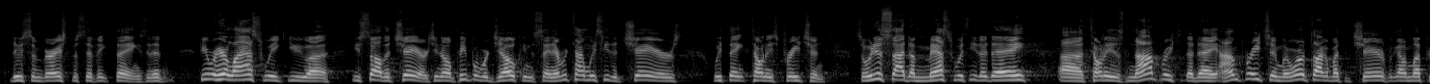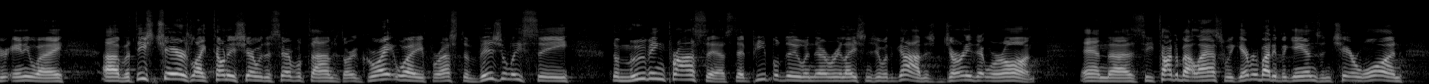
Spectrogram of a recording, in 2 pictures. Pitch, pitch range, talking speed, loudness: 180 Hz, 165-205 Hz, 240 wpm, -29 LUFS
